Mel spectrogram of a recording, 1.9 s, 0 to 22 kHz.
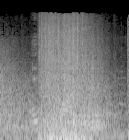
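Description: A massed musket volley in the Assassin's Creed 3 video game: a dense, loud burst of overlapping gunfire rolling for about a second amid battlefield noise, with shouted commands nearby.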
